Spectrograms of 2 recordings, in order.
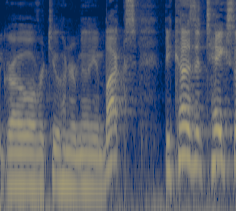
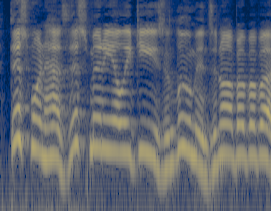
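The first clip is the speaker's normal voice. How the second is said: higher, louder rattling sales pitch; salesman going ham; 8 semitones higher, 5 dB louder than usual. Retold or imitated. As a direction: gush the specs like a hyped clerk. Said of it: "the sales associate goes ham".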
